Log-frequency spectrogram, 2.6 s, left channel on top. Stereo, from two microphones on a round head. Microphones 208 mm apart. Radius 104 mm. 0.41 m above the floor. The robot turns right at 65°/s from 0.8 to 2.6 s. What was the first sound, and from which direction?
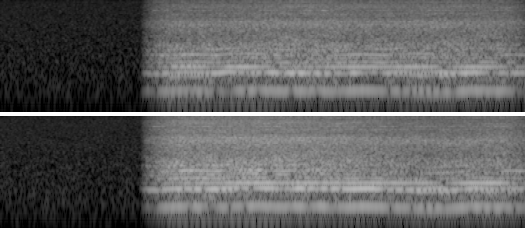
Only background noise.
